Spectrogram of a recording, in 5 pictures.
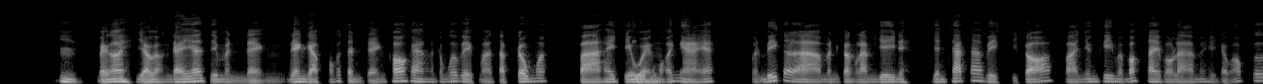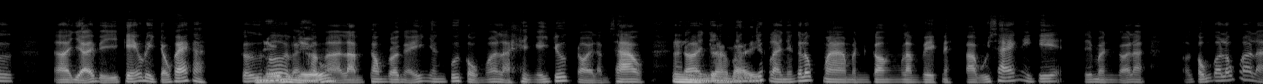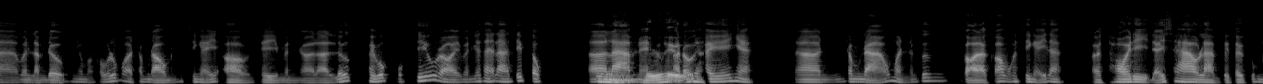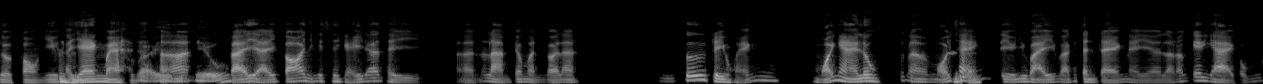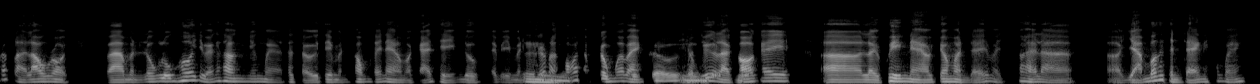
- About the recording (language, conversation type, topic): Vietnamese, advice, Làm sao để tập trung và tránh trì hoãn mỗi ngày?
- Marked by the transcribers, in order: unintelligible speech; other background noise; laughing while speaking: "lại"; laughing while speaking: "Ừm"; unintelligible speech; laugh; tapping; unintelligible speech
